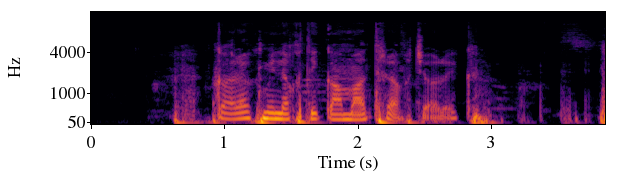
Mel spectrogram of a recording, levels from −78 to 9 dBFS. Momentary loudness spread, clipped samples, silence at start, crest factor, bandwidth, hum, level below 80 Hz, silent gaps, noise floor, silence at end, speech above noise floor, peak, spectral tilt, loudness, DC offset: 17 LU; under 0.1%; 0.6 s; 18 dB; 10.5 kHz; none; -28 dBFS; none; -60 dBFS; 0 s; 43 dB; 0 dBFS; -8.5 dB/octave; -18 LUFS; under 0.1%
